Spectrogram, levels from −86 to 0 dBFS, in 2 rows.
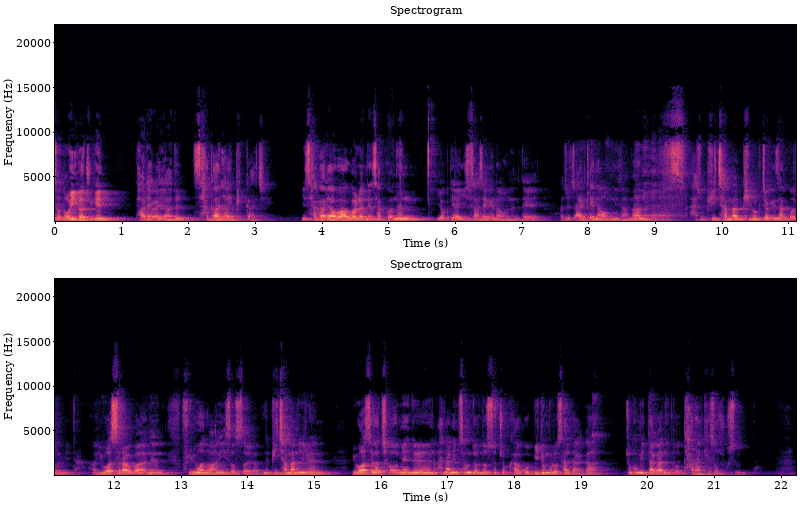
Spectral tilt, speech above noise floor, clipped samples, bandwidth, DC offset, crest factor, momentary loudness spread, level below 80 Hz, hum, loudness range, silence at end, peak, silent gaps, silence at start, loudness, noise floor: -4.5 dB/octave; 33 dB; under 0.1%; 13.5 kHz; under 0.1%; 20 dB; 15 LU; -68 dBFS; none; 6 LU; 0.75 s; -6 dBFS; none; 0 s; -27 LUFS; -60 dBFS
